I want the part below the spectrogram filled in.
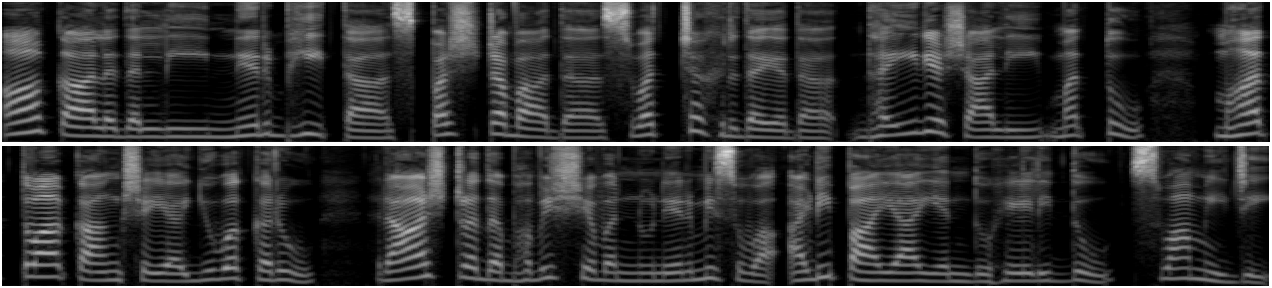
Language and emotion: Kannada, neutral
